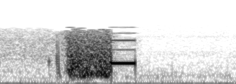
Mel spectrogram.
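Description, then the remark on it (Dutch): A single short electronic telephone tone, lasting about a third of a second, sounds clearly over a faint steady hum, with no voices. “Ik denk dat Erik telefoon heeft.”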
